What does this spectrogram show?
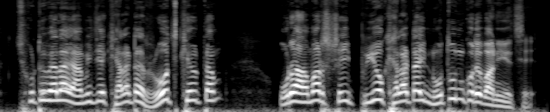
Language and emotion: Bengali, surprised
